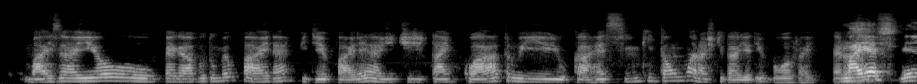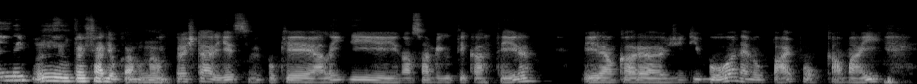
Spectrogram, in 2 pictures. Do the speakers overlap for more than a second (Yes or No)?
No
